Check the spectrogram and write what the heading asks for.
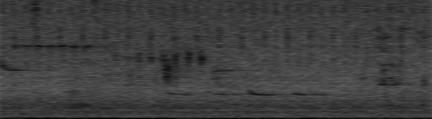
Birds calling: Tufted Titmouse (Baeolophus bicolor)
Common Grackle (Quiscalus quiscula)

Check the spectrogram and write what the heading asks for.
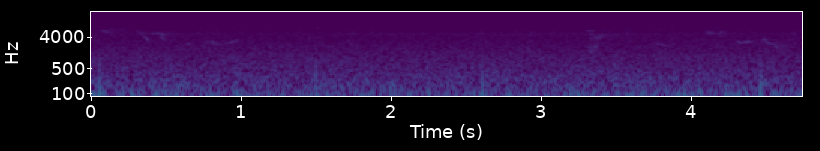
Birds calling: Clay-colored Thrush (Turdus grayi)

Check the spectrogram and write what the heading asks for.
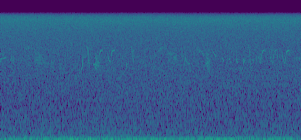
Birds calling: Eurasian Skylark (Alauda arvensis)

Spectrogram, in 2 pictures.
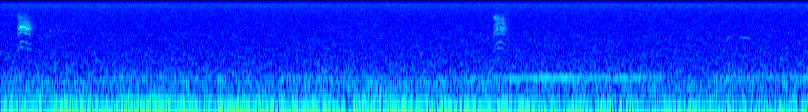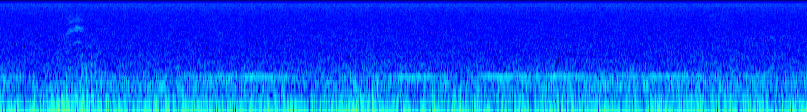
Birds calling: Hawaii Amakihi (Chlorodrepanis virens)

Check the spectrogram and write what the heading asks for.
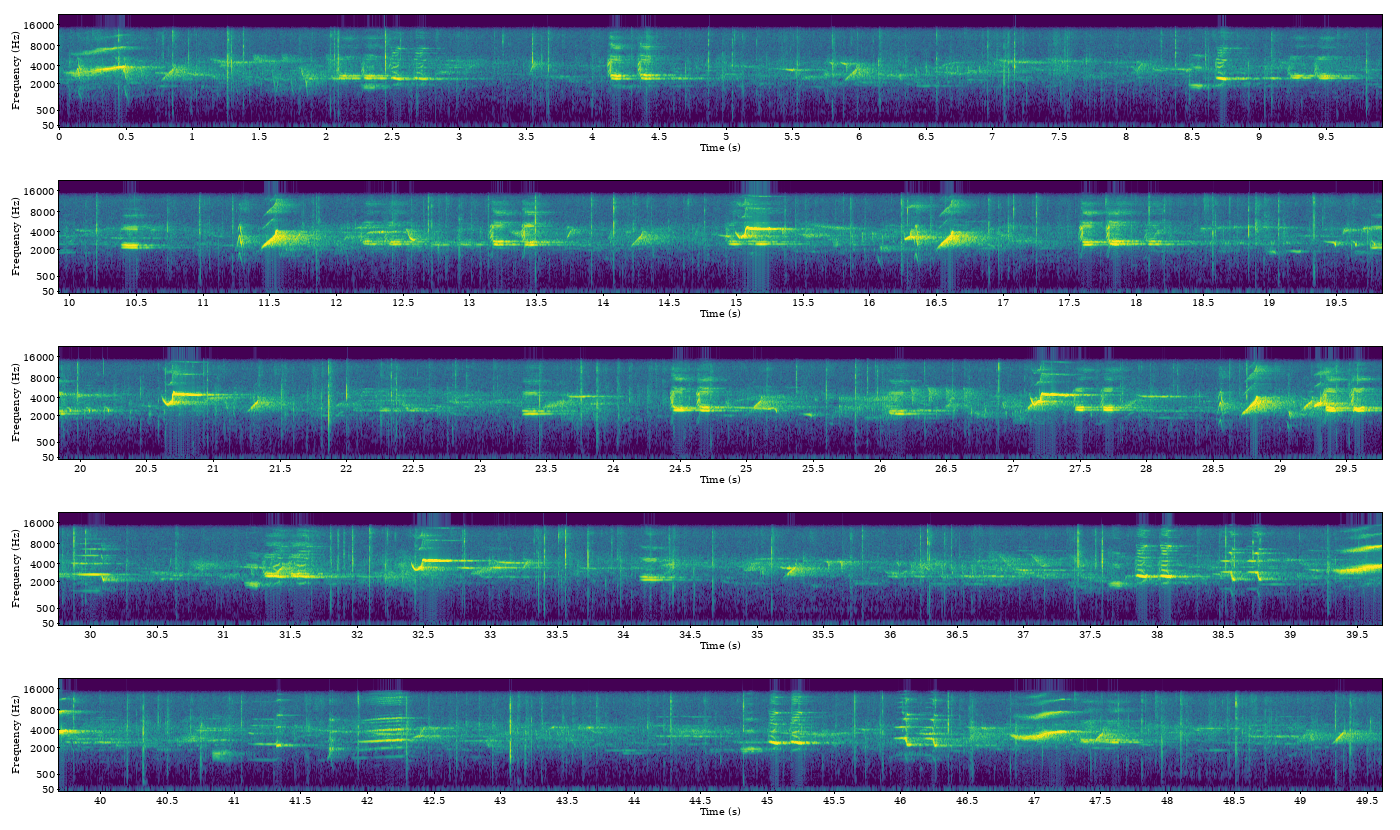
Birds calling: Iiwi (Drepanis coccinea)
Apapane (Himatione sanguinea)

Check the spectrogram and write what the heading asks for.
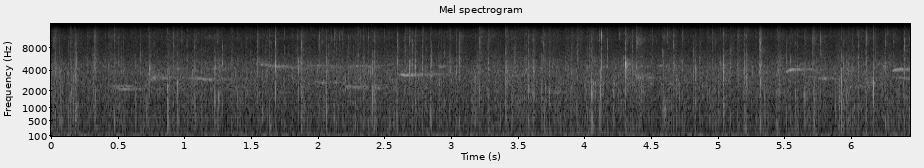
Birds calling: Apapane (Himatione sanguinea)
Iiwi (Drepanis coccinea)

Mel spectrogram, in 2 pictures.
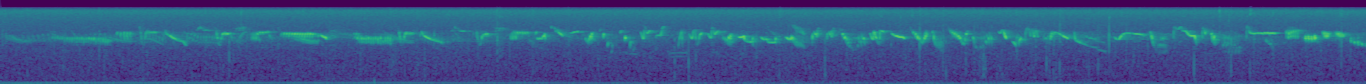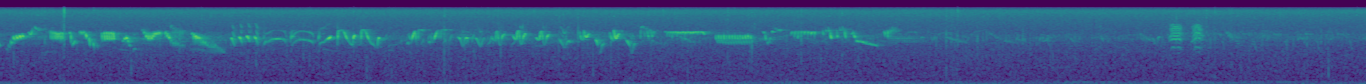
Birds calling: Hawaii Amakihi (Chlorodrepanis virens)
Eurasian Skylark (Alauda arvensis)

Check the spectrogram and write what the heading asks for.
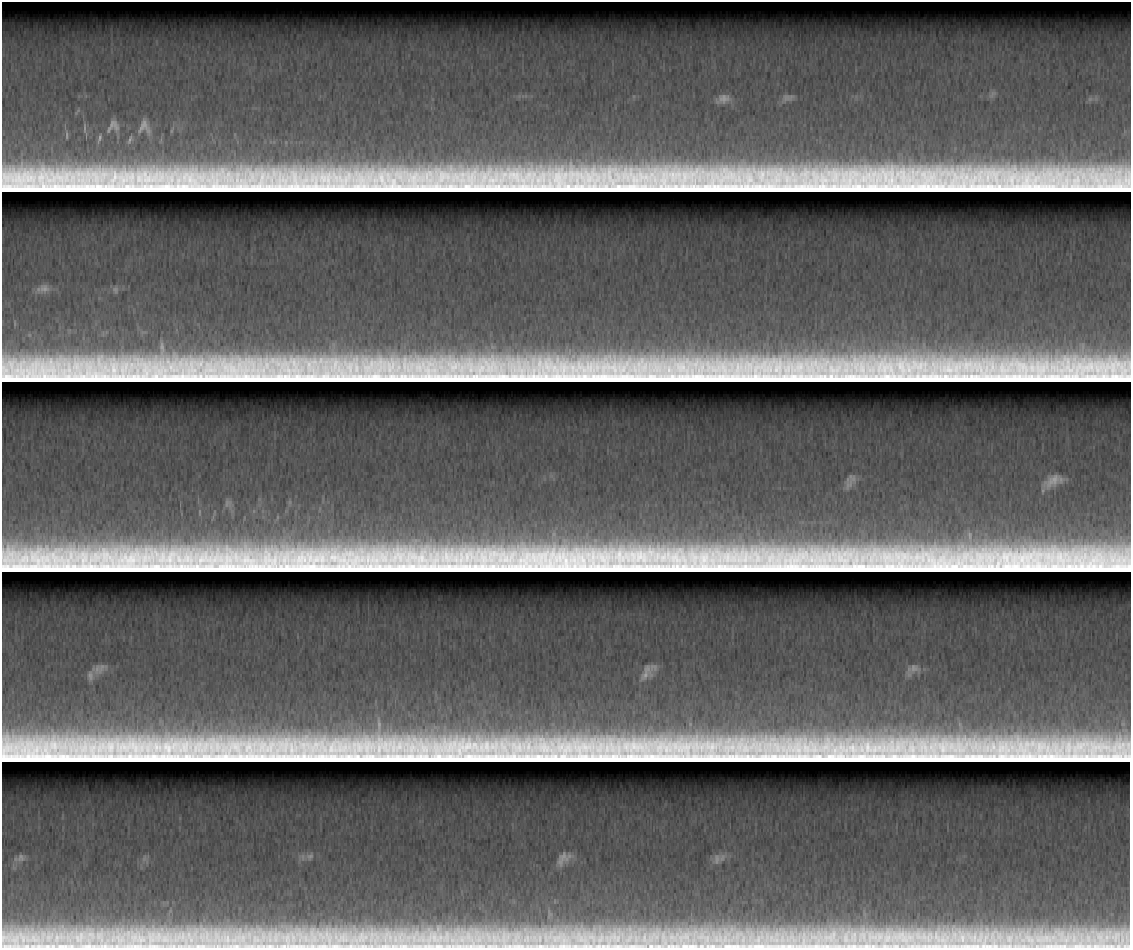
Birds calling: American Goldfinch (Spinus tristis)
unidentified bird

